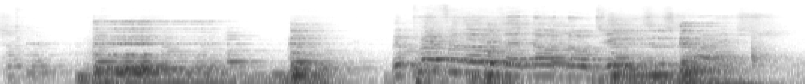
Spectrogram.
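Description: Church organ playing sustained chords under a man's voice carried through the pulpit microphone.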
